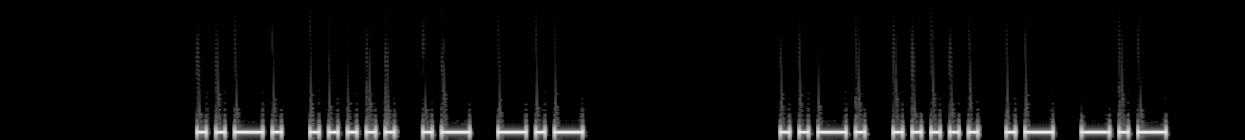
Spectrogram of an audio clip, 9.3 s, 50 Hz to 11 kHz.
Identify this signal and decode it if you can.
Morse code, heard as a keyed tone, about 17 wpm, 700 Hz. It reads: F5AK F5AK
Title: DXCC-100 Call Signs - 4 Characters - Repeated 2x - 17wpm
